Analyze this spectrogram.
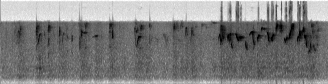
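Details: Scattered soft chirps, then a mugimaki flycatcher, a migrant bird, bursts into a loud, rapid, sweet twittering song of high slurred notes lasting about two seconds.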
